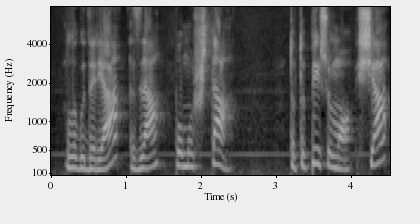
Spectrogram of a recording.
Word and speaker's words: помощта: Благодаря за помощта. Бачите, як красиво. Благодаря за помощта. До речі, ось ця буква «ща» в болгарській мові вимовляється як «шт». Благодаря за помощта.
